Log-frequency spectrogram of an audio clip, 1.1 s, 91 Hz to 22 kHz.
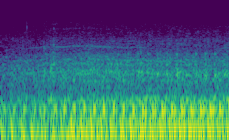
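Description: A Royal Enfield Classic 500 single-cylinder engine pulls steadily under load on a test ride, its loud, close, rhythmic thumping beat continuous throughout.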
